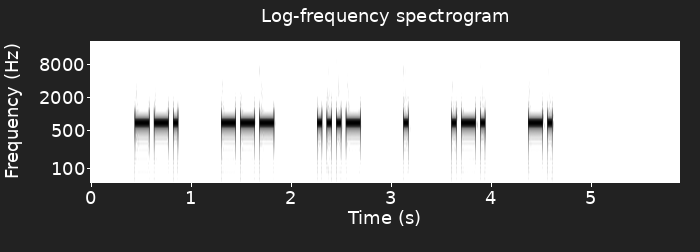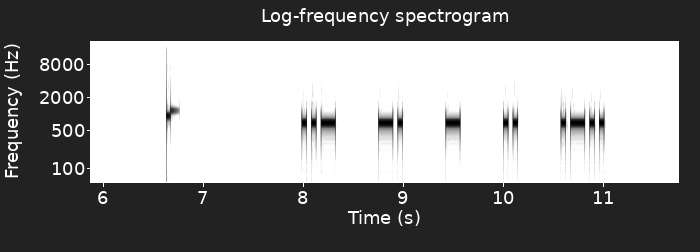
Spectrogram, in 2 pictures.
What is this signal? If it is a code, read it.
Morse code, heard as a keyed tone, about 25 wpm, spaced as for 14 wpm, 700 Hz. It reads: GOVERN UNTIL
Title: 3x Character Spacing - Top 500 Words - 25wpm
